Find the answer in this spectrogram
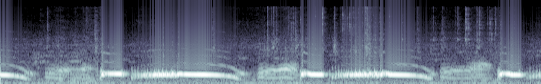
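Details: An albino white and a local ringneck dove nod and laugh during routine training; rapid bubbling laugh notes alternate with drawn-out level coos that drop at the end, about three cycles, with light clicks overhead.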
